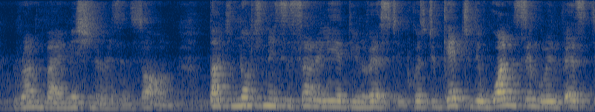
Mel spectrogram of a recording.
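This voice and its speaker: A man talks very fast in a fairly high voice with ordinary pitch variation. The recording has audible room echo and noticeable background noise. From Zimbabwe (Southern Rhodesia). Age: 70s. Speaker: former liberation fighter. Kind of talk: conference talk. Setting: conference with student audience. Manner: halting, with repetitions.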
